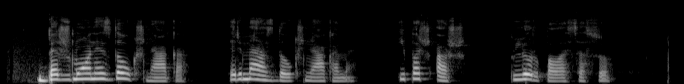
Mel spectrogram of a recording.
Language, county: Lithuanian, Marijampolė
